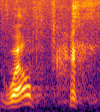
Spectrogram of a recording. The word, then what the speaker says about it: Guelph: Notice I pronounced it properly, Guelph.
